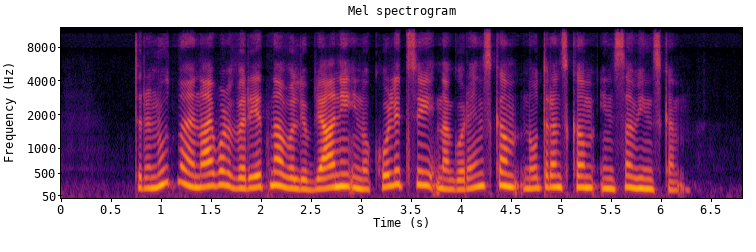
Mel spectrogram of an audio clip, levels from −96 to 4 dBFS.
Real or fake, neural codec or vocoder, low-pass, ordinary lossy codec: fake; codec, 24 kHz, 1.2 kbps, DualCodec; 10.8 kHz; Opus, 32 kbps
